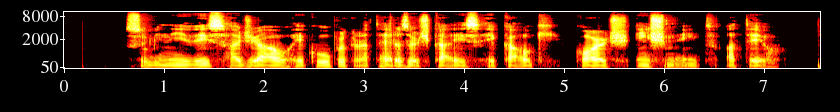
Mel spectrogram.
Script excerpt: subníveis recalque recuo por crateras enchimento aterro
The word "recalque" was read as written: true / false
false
